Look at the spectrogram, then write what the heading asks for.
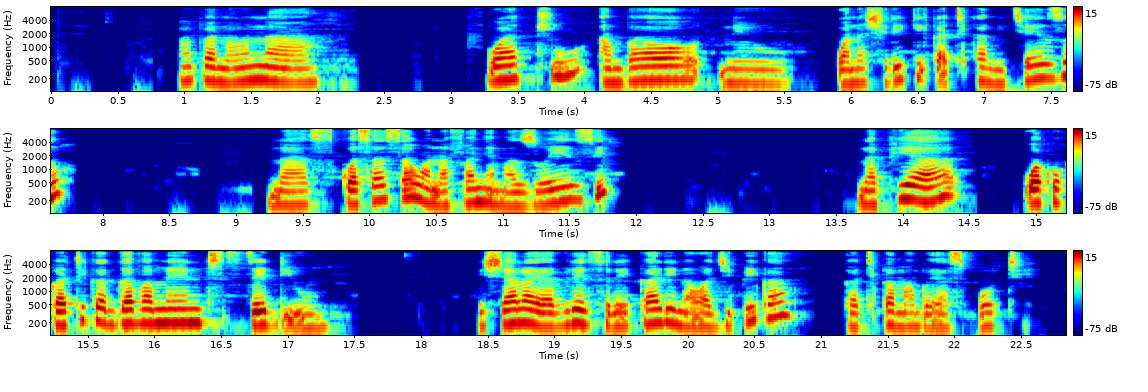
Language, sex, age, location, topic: Swahili, female, 36-49, Kisumu, government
